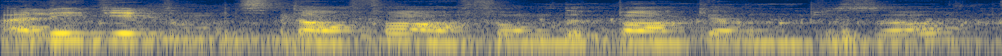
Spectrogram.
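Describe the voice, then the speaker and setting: Speech with a Quebec accent at a moderate pace, over noticeable background noise. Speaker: gaming youtuber. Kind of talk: gameplay commentary. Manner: animated.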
